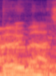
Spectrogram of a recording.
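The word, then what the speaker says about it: Böhmer: Moving from darkness Been saying Ben Bohmer because that's how it's spelled, but then our friend Duncan from Injuna Beach said it's pronounced like schooner, so there you go, Ben right. Bohmer, so take it as you please, ladies and gentlemen.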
